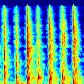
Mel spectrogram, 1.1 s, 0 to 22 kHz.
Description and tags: drum on table
me banging on my desk excitedly after getting passed night 4 on FNaF
bang, drum, hand, table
